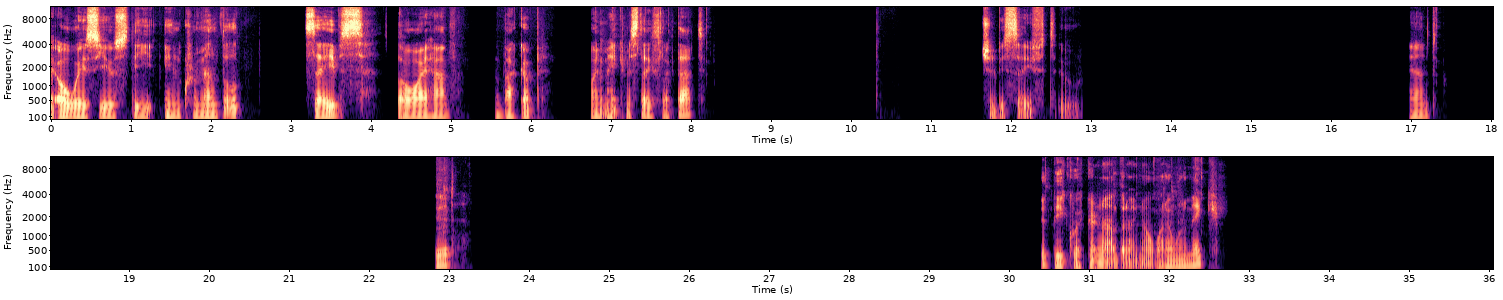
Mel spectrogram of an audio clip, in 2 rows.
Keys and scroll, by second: 15.1 f, 16.4 alt+q, 21.7 q, 27.5 q, 28.2 alt+shift+d, 28.4 ctrl+s, 29.7 alt+q, 31.0 alt+q, 31.6-32.5 typing, 34.0 d.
